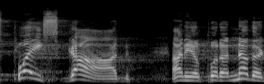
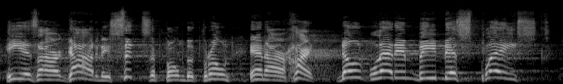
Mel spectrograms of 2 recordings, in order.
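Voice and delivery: fervent preaching; 4 semitones higher than usual. Real, not acted. Pastor warning the church about idols on the throne, urgent preaching. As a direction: lift the warning up over the church.

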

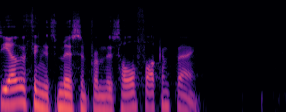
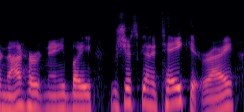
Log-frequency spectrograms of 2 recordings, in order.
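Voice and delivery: ordinary delivery

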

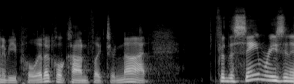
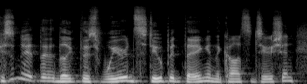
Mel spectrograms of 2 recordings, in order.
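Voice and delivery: mocking tone; 4 semitones higher than usual. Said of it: "they always present it like".

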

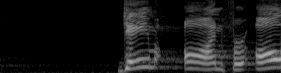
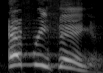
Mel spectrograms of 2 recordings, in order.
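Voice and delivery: "Everything" higher and louder, punched out; emphatic exclamation; 8 semitones higher, 7 dB louder than usual. Shown as a demonstration. Pastor joking about his exclamation marks, "Everything" shouted out. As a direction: hit "Everything" like a triple exclamation mark. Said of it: "Everything else is a single exclamation mark".

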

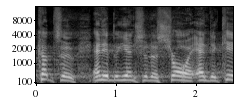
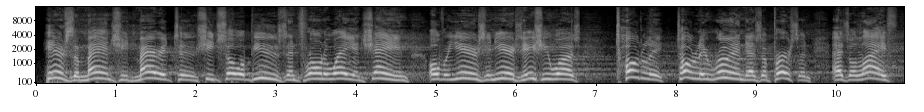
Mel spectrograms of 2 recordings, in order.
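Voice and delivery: raised, higher preaching swell; impassioned preaching; 6 semitones higher than usual. Acted. Preacher describing Gomer's ruin, impassioned swell. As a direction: build the ruin of Gomer with rising fervor.

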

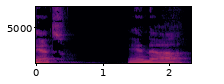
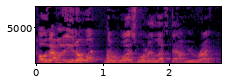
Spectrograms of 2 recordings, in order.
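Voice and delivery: excited; 9 semitones higher, 8 dB louder than usual. Retold or imitated. Excited recall of director's order.

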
